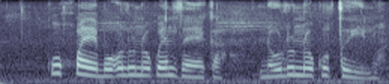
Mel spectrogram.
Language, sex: Xhosa, female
